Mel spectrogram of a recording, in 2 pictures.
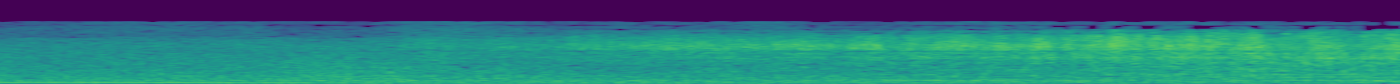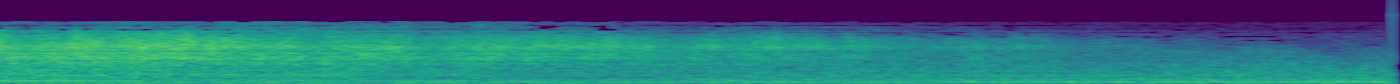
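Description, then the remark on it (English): A loud, steady propeller plane engine roar with a throbbing drone fills the whole stretch during takeoff, swelling slightly midway as if powering up, with no voices over it. “After the initial takeoff, I move forward into the nose of the plane and put my parachute on my chair.”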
